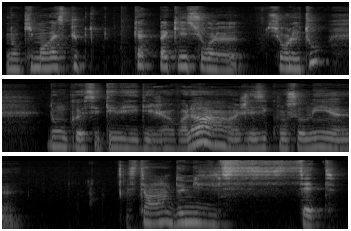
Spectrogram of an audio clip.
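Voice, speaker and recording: A woman talks casually through her makeup routine for a vlog. Her speech wanders, full of fillers and restarts. She teases herself in quick asides to her viewers. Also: on the low side. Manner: chatty, hesitant with many fillers, self-mocking asides to viewers. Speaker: beauty vlogger. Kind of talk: casual get-ready-with-me makeup chat.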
